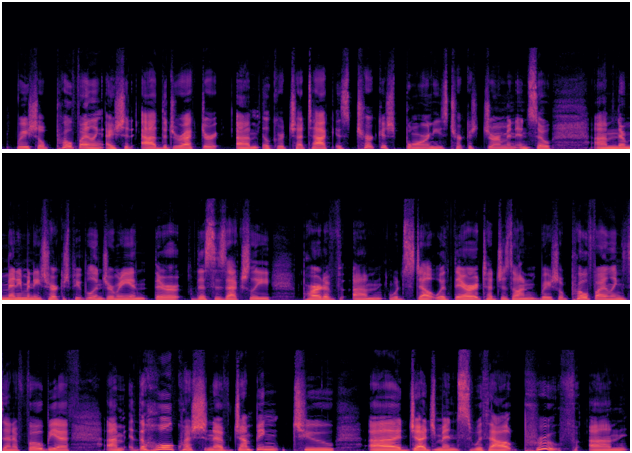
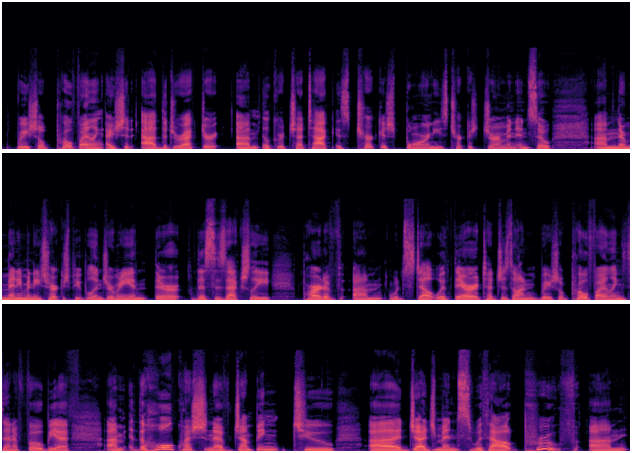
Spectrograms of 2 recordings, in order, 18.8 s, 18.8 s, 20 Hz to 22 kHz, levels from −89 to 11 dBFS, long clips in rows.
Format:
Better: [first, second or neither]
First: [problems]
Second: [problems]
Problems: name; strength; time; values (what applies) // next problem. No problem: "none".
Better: neither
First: none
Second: none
